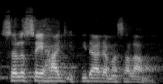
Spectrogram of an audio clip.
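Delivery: usual speaking voice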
